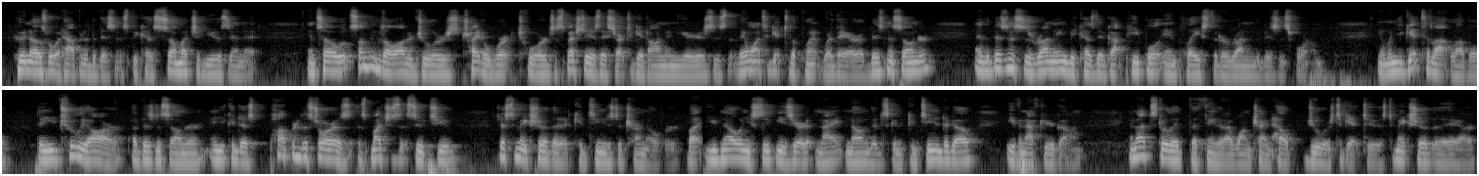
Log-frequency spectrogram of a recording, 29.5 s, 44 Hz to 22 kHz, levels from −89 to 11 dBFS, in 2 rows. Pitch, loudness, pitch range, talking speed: 115 Hz, -28 LUFS, 105-130 Hz, 310 wpm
